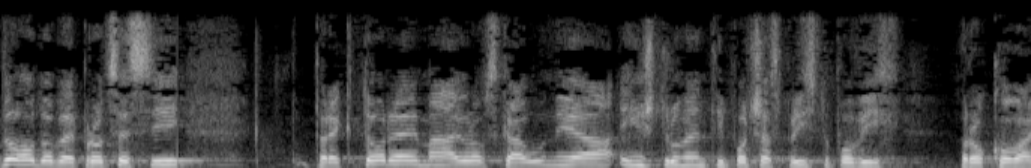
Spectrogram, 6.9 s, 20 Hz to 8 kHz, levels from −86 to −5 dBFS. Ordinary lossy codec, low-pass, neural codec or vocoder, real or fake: none; 7.2 kHz; none; real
